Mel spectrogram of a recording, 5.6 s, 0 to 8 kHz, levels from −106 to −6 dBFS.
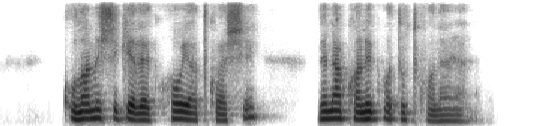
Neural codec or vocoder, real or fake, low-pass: codec, 16 kHz, 1.1 kbps, Voila-Tokenizer; fake; 7.2 kHz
